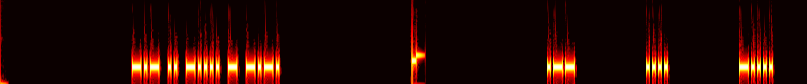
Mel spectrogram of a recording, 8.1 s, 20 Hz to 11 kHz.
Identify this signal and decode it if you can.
Morse code, heard as a keyed tone, about 40 wpm, spaced as for 21 wpm, 700 Hz. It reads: KI6TC WH6
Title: USA Call Signs - 5 Characters - 8x Character Spacing - 40wpm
